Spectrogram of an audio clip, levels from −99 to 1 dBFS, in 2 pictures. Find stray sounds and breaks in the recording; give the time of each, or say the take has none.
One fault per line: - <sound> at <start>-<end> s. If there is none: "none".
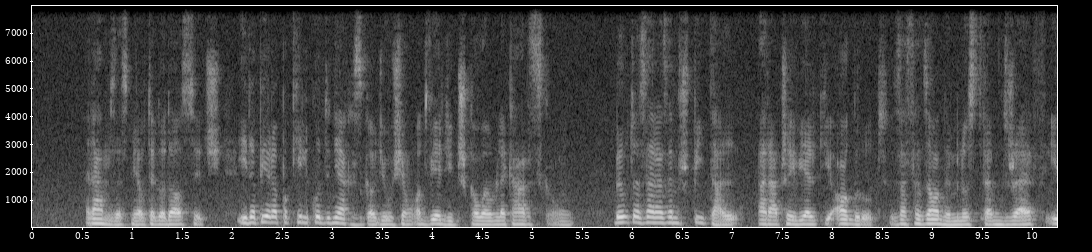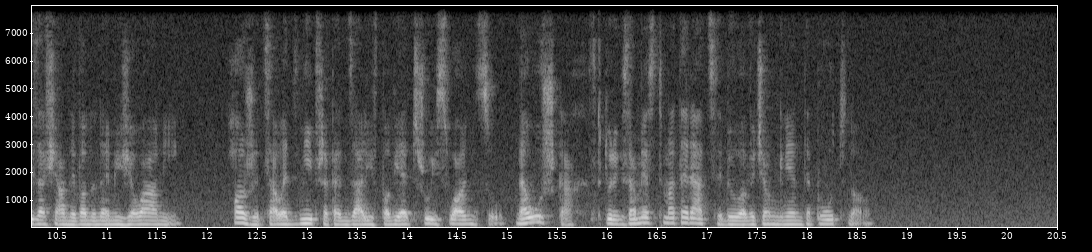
none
